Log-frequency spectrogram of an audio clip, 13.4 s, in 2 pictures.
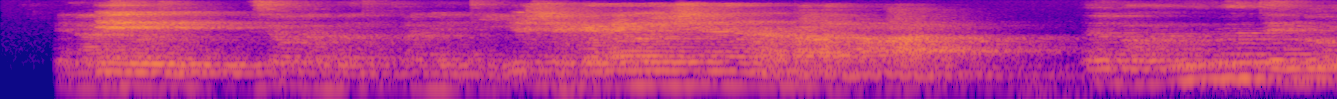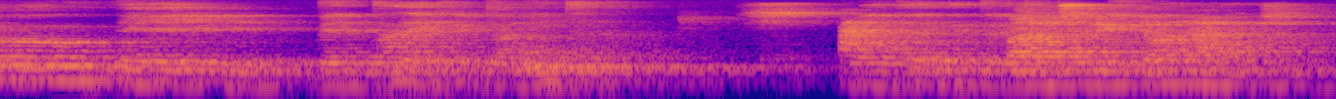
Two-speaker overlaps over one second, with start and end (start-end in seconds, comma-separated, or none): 11.3-12.7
